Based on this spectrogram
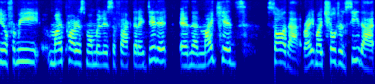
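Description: A woman with a Canadian accent talks at a fairly quick pace in a fairly high pitch with ordinary pitch variation, using a plain, everyday voice. The sound is dry and close, with no echo. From Manitoulin Island, Ontario. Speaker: lawyer. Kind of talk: panel discussion. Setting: video call.

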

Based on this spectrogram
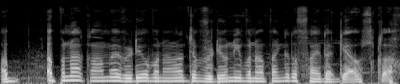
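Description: The speech moves at a moderate pace, with a dry sound and no echo. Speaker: motovlogger. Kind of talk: casual vlog chat. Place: motorbike. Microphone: helmet.

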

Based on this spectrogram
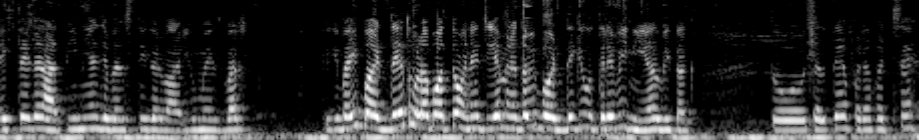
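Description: Faint music plays in the background. A woman speaks at a moderate pace. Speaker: vlogger. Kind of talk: casual vlog chat. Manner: soft-spoken. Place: home room. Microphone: phone near.

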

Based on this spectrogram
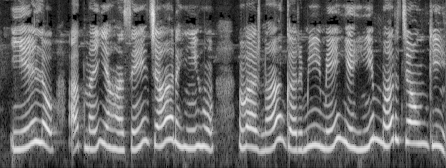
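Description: A female-sounding cartoonish character voice speaks at an extremely high pitch. The pace is very slow. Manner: haughty, mocking, condescending.

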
